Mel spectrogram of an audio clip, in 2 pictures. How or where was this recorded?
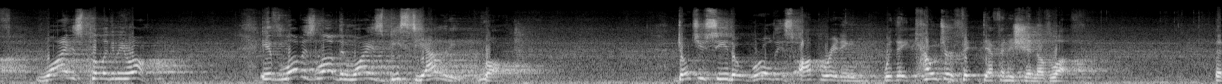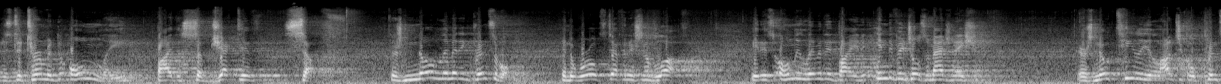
large echoing room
